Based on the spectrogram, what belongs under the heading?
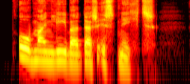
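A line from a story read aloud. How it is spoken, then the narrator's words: Called out. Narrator (German): rief der Senator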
